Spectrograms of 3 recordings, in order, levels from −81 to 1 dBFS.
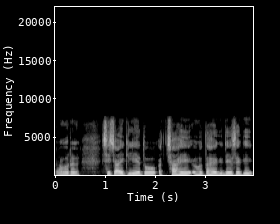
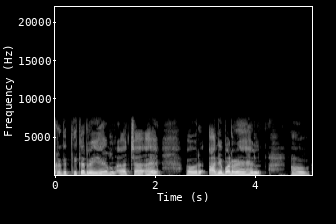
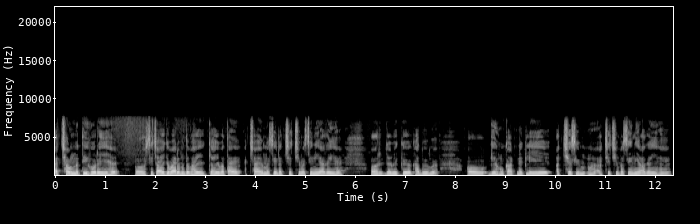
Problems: none marked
